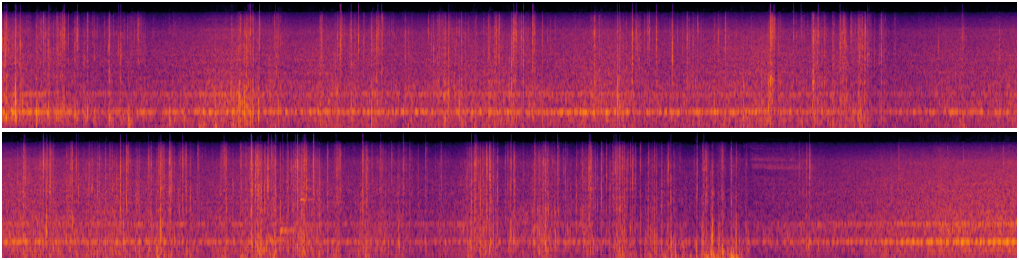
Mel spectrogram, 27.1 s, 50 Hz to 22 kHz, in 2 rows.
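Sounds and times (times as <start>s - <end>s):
packaging crackling and rustling: 0.0s - 24.6s
steady hum: 0.0s - 27.0s.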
